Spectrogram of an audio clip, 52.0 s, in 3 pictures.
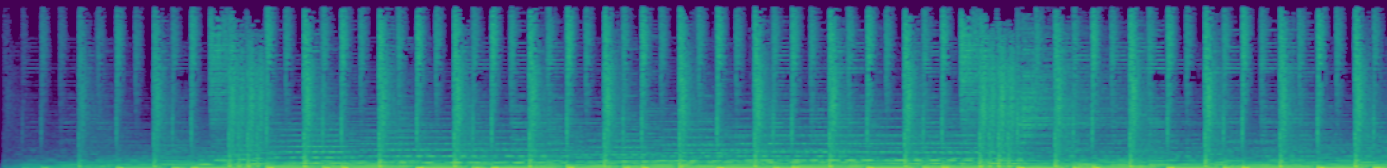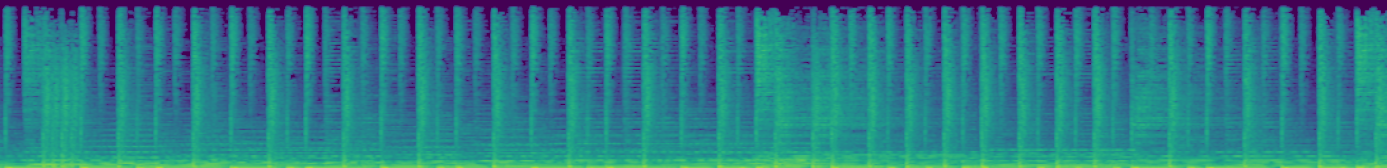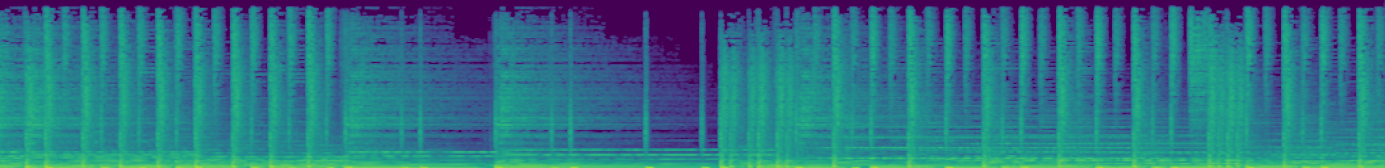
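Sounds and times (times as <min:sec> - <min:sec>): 
instrumental music without leads: 0:00.0 - 0:51.9.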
